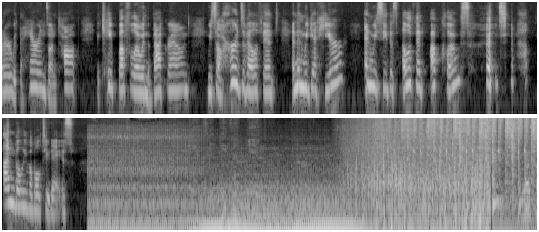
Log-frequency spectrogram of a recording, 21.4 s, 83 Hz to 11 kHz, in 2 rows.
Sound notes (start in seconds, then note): 9.6 laughter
